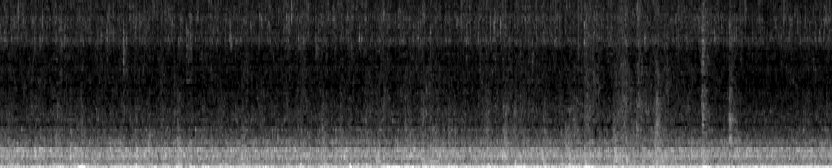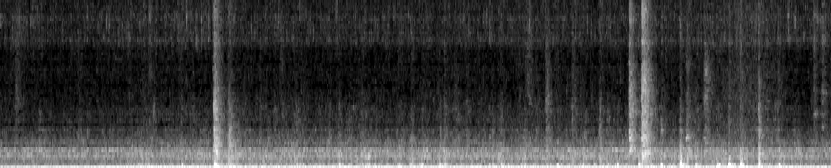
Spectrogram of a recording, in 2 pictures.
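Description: Wet laundry sloshes and thumps inside a washing machine drum.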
